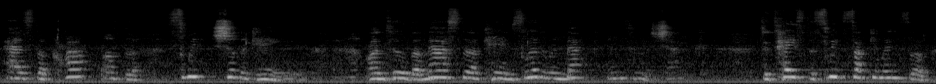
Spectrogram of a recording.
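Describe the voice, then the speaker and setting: Woman, spoken word poet, slow emphatic rhythm, echoey live room from afar. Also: sits high, recorded from a distance, slight background noise. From Barbados. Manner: rhythmic, emphatic, rising to shouts. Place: live poetry night venue.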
